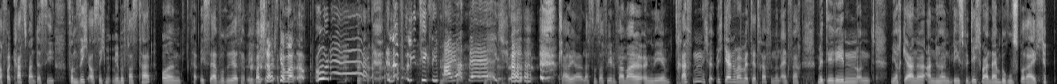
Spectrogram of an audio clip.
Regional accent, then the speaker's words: Hamburg, Germany; born there; Und mein Opa kommt aber aus England. So, it's a whole circle. Aber ich bin dann geboren in Hamburg, so.

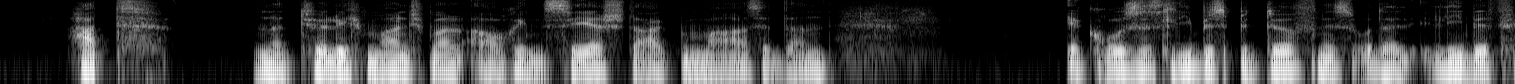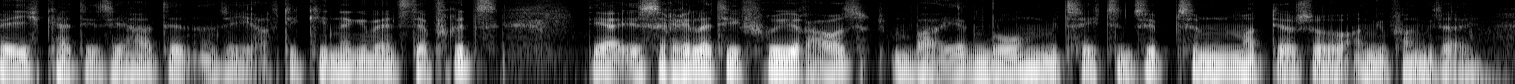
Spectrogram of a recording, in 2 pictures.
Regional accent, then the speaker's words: Munich, Bavaria, Germany; Und dann war die Entbindung halt kürzeste Weg nach Augsburg. Ja. Fühle mich aber, ohne dass die Augsburger das missverstehen, um Gottes Willen, schon als Münchner

